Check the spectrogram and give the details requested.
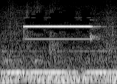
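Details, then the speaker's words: BiPAP ventilator demonstration: after standby mode, the mask seal is reconnected by hand and the machine senses it. A single steady electronic beep over a low machine hum as ventilation restarts. "sense that seal and it should go ahead and initiate ventilation again and you'll know that because you'll hear it and you'll see your numbers"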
